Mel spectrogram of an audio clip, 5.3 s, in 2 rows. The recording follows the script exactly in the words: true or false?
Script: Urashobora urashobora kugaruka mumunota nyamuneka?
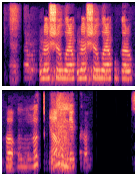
true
